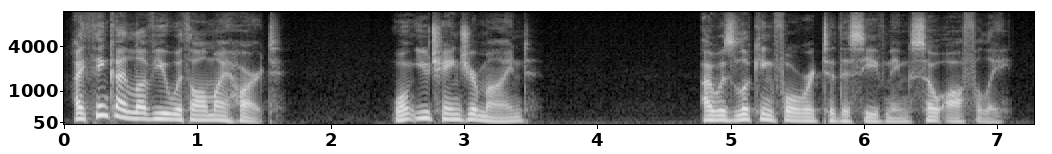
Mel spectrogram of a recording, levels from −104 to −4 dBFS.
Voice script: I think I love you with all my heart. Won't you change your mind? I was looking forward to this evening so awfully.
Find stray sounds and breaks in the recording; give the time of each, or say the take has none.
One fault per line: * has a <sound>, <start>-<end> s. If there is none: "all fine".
all fine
